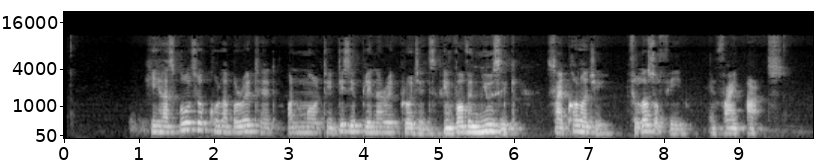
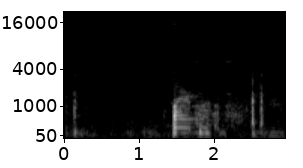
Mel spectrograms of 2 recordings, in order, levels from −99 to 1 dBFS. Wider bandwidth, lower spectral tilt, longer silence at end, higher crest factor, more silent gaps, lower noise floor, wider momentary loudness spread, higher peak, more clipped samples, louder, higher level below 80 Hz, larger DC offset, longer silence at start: first, 11.5 kHz vs 3.4 kHz; second, -7 dB/octave vs -10 dB/octave; about the same, 0.45 s vs 0.4 s; second, 18 dB vs 30 dB; neither; second, -73 dBFS vs under -90 dBFS; about the same, 18 LU vs 20 LU; first, -2 dBFS vs -14 dBFS; neither; first, -20 LUFS vs -37 LUFS; first, -54 dBFS vs -84 dBFS; neither; second, 0.9 s vs 1.45 s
